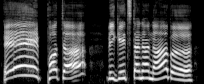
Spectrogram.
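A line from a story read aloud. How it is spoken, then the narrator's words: Calling out. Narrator (German): rief Malfoy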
